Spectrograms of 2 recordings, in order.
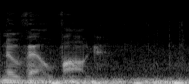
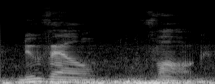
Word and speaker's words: Nouvelle Vague: Almost like vlog. I remember it now because I did this before. Nouvelle Vogue, like vlog.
